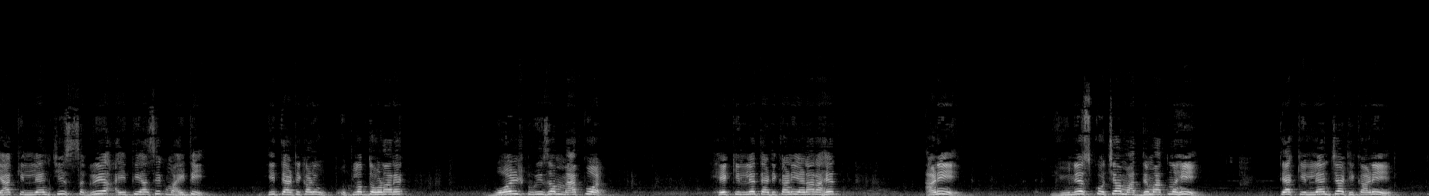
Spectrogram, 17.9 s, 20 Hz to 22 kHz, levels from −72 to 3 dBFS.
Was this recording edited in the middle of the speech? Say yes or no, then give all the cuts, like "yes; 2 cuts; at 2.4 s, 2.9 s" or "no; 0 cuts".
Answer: no; 0 cuts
